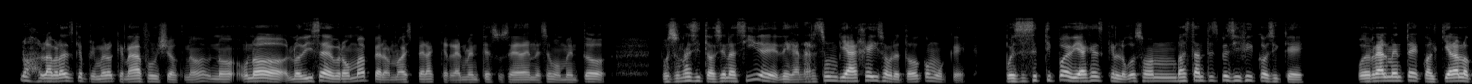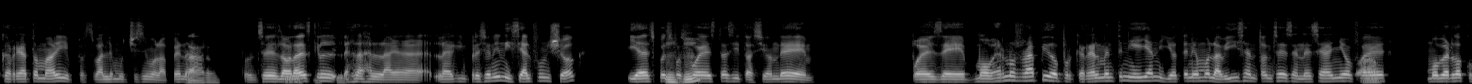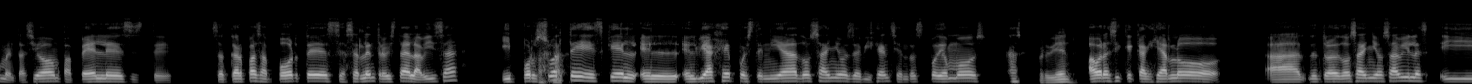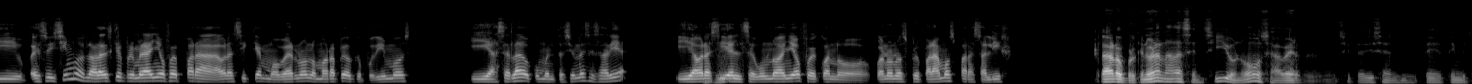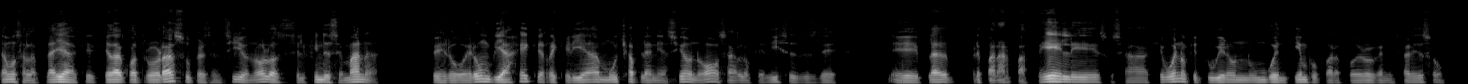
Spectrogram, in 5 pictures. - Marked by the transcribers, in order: none
- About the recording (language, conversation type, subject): Spanish, podcast, ¿Me puedes contar sobre un viaje improvisado e inolvidable?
